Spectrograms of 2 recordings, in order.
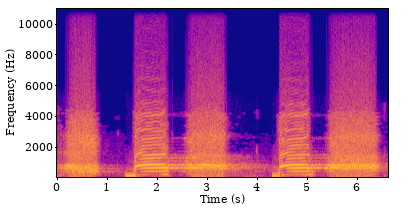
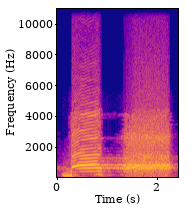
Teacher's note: با کا جو مخرج ہے دونوں ہونٹوں کے تر حصے سے یہ ادا ہوتا ہے، دونوں ہونٹوں کے تر حصے سے ادا ہوتا ہے.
